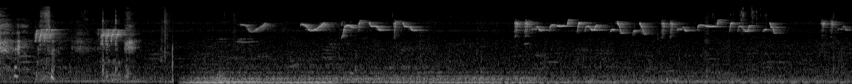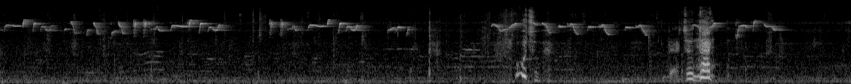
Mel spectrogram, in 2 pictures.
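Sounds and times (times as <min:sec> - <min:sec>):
songbird chirping: 0:00.0 - 0:16.5
low rumble: 0:01.8 - 0:08.6.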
